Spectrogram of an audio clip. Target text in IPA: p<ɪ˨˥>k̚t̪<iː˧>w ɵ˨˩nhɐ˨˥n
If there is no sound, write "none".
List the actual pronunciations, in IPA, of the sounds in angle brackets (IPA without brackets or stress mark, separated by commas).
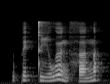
ɪ˧, iː˨˥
